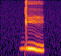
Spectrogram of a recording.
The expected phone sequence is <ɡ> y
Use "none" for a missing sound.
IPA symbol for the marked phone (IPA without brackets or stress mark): ɡ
